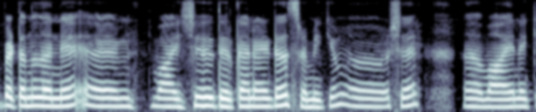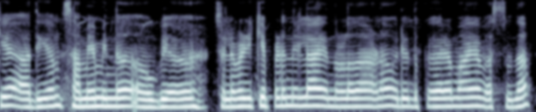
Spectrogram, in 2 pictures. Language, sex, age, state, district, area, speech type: Malayalam, female, 30-45, Kerala, Kottayam, rural, spontaneous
